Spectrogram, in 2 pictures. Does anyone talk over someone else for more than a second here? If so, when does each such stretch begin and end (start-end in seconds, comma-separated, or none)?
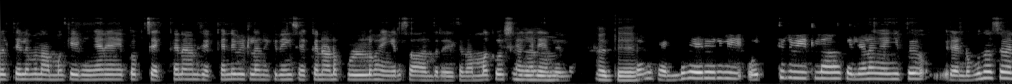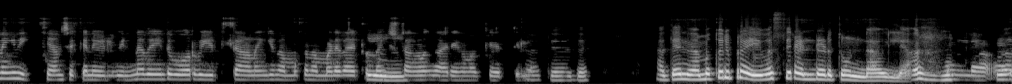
none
